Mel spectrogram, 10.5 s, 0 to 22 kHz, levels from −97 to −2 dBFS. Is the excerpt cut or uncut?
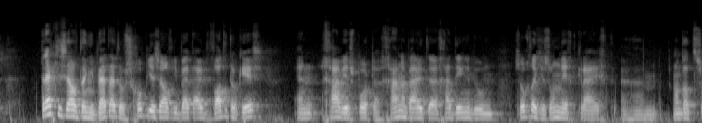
uncut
